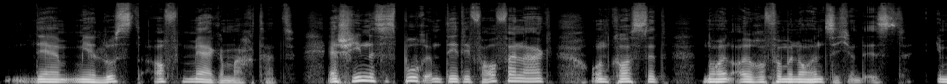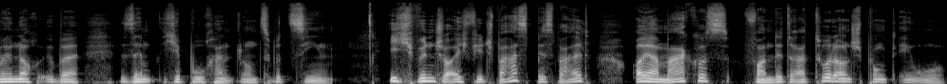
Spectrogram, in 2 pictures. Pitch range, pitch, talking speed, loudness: 105-130 Hz, 120 Hz, 115 wpm, -19 LUFS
